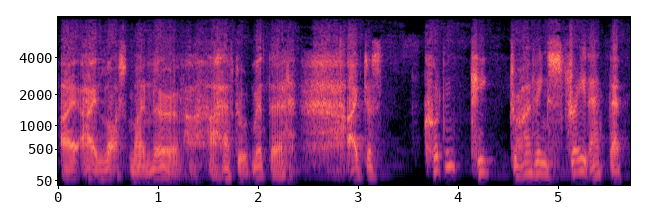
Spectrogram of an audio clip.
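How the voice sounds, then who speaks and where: A man's voice: lowish voice, big pitch swings, a little slow, husky, full character voice. A brash tough guy. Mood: shaken, generous. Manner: defiant, brash, stammers when shaken. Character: tough, defiant man from the east. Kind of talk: 1970s radio drama acting. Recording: dull, faintly hissy old radio broadcast.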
